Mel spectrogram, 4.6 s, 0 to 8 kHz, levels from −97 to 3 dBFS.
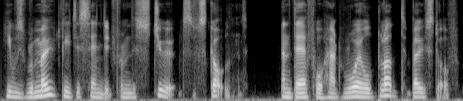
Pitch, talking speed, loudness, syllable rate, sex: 135 Hz, 220 wpm, -20 LUFS, 6.2 syllables/s, male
